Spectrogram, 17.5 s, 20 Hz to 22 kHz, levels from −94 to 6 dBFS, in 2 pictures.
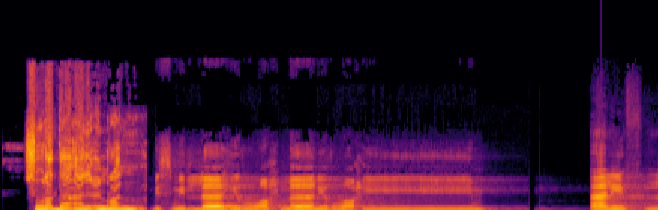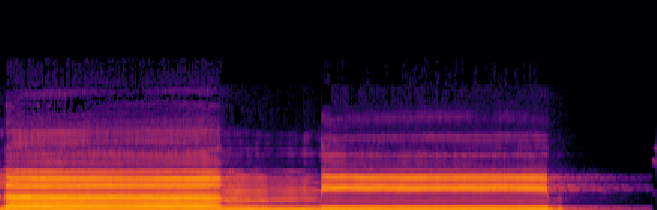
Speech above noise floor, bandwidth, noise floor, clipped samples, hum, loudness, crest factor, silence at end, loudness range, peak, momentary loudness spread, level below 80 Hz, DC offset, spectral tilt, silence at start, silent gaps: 46 dB; 16 kHz; -63 dBFS; under 0.1%; none; -16 LUFS; 18 dB; 1.1 s; 9 LU; 0 dBFS; 15 LU; -46 dBFS; under 0.1%; -4 dB/octave; 0.35 s; 7.06-7.12 s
